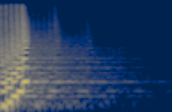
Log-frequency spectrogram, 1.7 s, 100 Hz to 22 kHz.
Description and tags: Just an easy synthesized WIN sound in FLS11.1.1.
BTW Harmor is the synth !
